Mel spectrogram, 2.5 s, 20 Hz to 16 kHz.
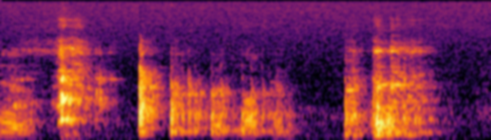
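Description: A hand-held scraper scraping a freshly printed Benchy off a 3D printer's bed in a few short, sudden strokes until the print comes free.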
